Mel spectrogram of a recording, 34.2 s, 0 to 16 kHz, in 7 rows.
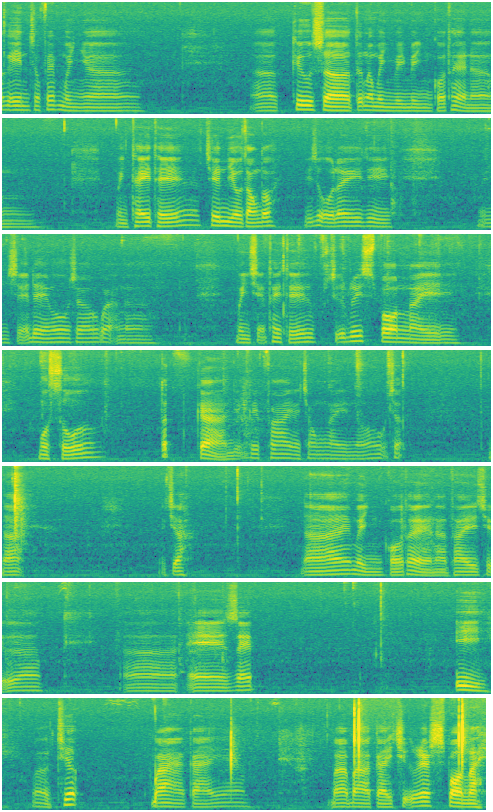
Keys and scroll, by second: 0.1-2.1 typing, 4.1-13.1 typing, 18.7 ctrl+n, 19.5 ctrl+n, 22.0 l, 26.2 e, 26.8 z, 28.3 i.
